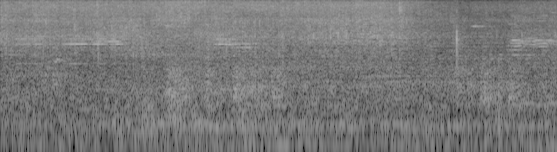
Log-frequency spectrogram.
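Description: Onion and green capsicum pieces frying gently in a little oil in a kadai over a low flame, a steady, even sizzle.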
